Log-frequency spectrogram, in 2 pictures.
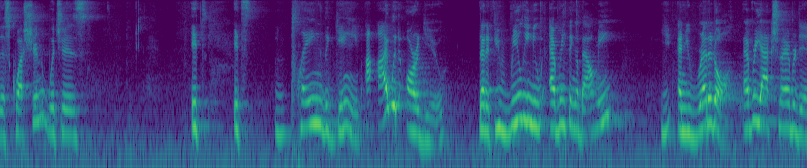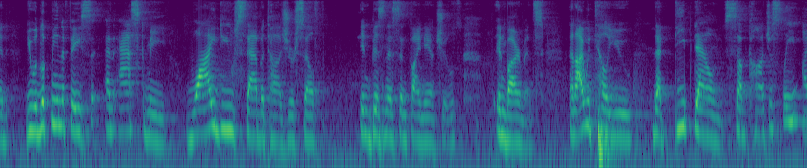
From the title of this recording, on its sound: KSwiss SP25 Launch Fireside Chat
